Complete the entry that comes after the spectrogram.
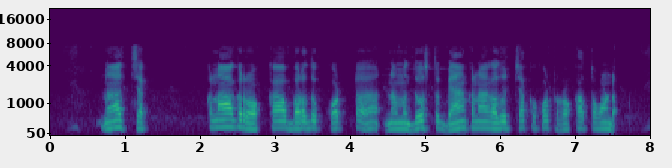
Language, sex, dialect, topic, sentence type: Kannada, male, Northeastern, banking, statement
